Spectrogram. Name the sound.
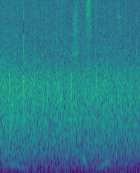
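thunderous applause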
